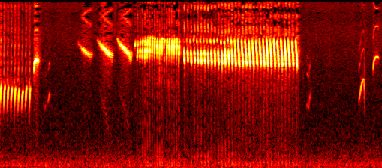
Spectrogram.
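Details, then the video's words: Canary lesson song for training other canaries: a short low trill, three high slurred chips, then a long fast high trill about two seconds long, and a couple of soft calls after a pause. "Kanarya ötüşü- Kanarya dersi-kanarya coşturma"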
